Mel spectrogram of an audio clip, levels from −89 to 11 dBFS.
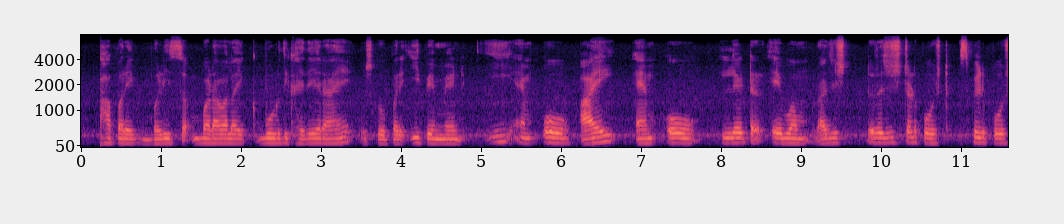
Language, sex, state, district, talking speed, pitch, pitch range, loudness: Hindi, male, Maharashtra, Pune, 130 wpm, 120 Hz, 115-130 Hz, -25 LUFS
